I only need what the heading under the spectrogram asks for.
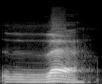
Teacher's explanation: ujung lidah menempel dengan gigi seri atas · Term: huruf Zal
